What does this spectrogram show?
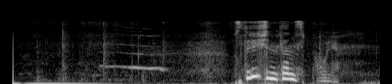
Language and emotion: Russian, neutral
